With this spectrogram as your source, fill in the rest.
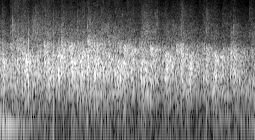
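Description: An audience at an embedded systems and robotics training event claps continuously, a dense, even applause from many hands lasting the whole stretch without a pause.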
